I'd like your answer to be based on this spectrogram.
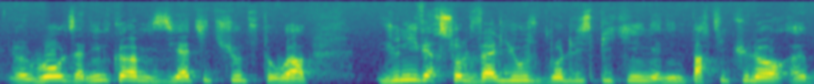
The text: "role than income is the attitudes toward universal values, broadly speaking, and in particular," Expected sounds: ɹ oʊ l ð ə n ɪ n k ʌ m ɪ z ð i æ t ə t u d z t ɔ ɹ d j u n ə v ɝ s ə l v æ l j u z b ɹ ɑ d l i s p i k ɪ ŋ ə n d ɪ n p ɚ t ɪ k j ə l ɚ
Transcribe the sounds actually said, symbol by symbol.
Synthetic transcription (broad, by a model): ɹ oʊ l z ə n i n k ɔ m ɪ z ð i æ t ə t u d s t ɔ w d j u n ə v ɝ s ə l v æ l j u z b ɹ ɑ d l i s p i k ɪ ŋ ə n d ɪ n p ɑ t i k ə l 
